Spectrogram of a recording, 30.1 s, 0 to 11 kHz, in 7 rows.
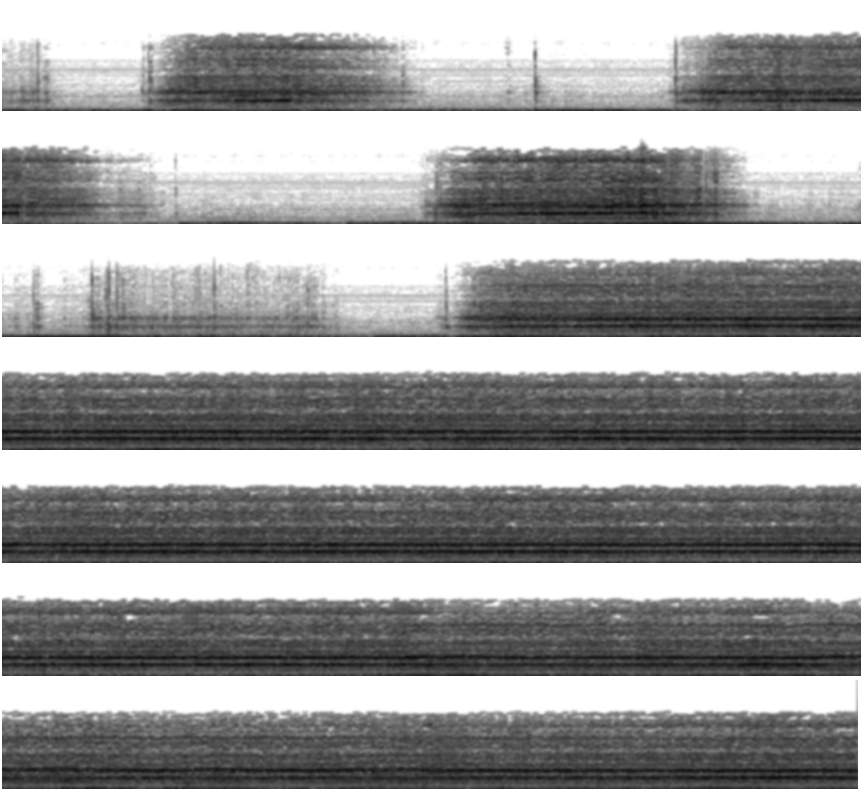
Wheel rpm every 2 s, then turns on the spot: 50, 30, 40, 80, 10, 70, 160, 160, 160, 160, 160, 160, 160, 160, 160.
8-10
